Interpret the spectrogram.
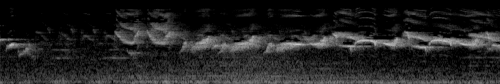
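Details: Chinese hwamei, a caged bird kept at home, singing at daybreak: after a quiet opening, a burst of high sweeping notes leads into a rapid, jerky, repeated warble that grows louder toward the end.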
